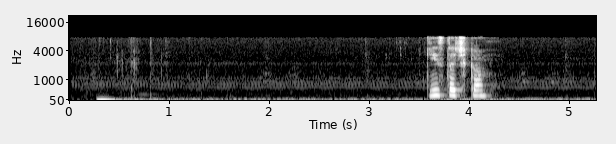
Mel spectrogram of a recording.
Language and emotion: Russian, neutral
